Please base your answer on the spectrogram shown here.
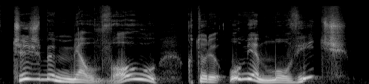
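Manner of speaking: high, astonished cry of disbelieving surprise. A brahmin, hearing his ox speak, exclaims in surprise. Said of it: "zaskoczony bramin wykrzyknął".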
